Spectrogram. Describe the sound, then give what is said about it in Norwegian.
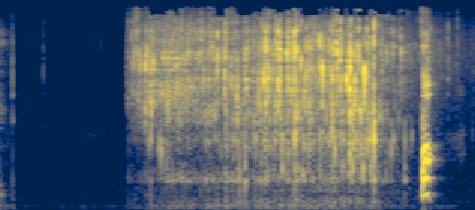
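Half a deciliter of hot water pours steadily into a bowl with instant coffee for nearly two seconds with a splashing hiss, ending with a single sharp clunk. No one speaks. “så det er altså en halv desiliter varmt, vann som du har oppi der.”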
